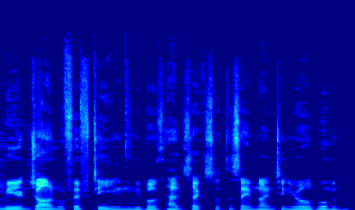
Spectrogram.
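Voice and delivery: a light Liverpool [name] voice; [name] impression. Mocking a [name] play to a friend, light Liverpool accent. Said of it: "your [name] is awful".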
